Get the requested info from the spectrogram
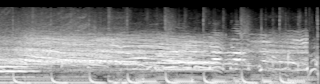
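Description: A group of children cheering and shouting together over background music with a steady beat; the shouting thins out near the end.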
